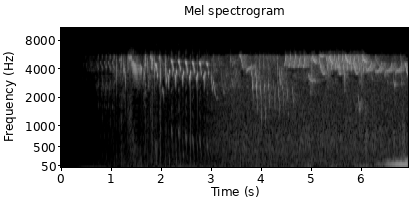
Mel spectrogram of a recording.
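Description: Small birds chirping in fast runs of high notes, the first starting about a second in and a second run around three and a half seconds in. A low droning tone comes in near the end.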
